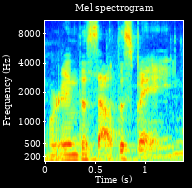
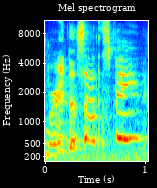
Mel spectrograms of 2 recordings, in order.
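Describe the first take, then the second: First: Excited announcement, louder at the end. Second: Very high, overjoyed squeal; excited squeal. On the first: Traveler telling viewers they made it to Spain, excited. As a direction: announce the arrival with building excitement. Excited arrival, first take. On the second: Traveler repeating to viewers where they are, squealing with excitement. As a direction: squeal the news in sheer delight. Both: Real, not acted.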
